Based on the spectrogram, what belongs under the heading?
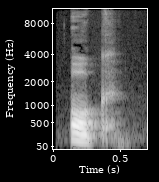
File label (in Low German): "ock", kaevels platt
